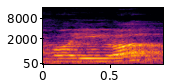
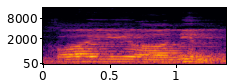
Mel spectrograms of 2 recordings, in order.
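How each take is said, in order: First: It links straight to l with no n sound. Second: An n sound links it to the l. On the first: The speaker calls it wrong. "bukan khairal" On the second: The speaker calls it right. "tapi khoi khairanil. Ada nun waqayanya"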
